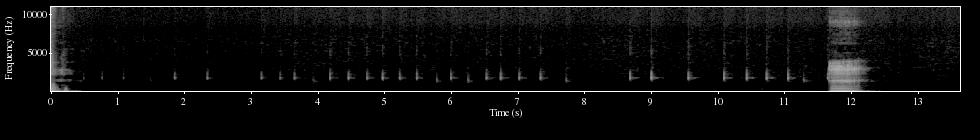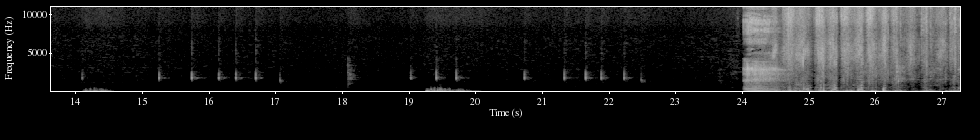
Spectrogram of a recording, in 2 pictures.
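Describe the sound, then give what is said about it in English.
Faint, light keyboard clicks tap out in quick irregular runs as someone types messages to cousins, broken by a few short louder bursts of coughing, then a harsh rustling noise swells near the end. No one speaks. “I'm typing my cousins and letting them know how I live.”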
